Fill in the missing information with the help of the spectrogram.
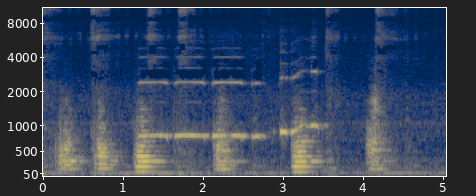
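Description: Background music with a steady beat, about two pulses a second, under a held high melody line.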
